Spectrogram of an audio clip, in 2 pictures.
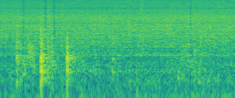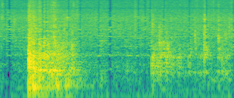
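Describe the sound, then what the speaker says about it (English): Carrots tipped into a pot of sautéed onions for beef barley soup set off a short, loud burst of sizzling midway, which fades back to a quiet simmer with a few light clinks afterward. "So I'm going to put in the carrots."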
